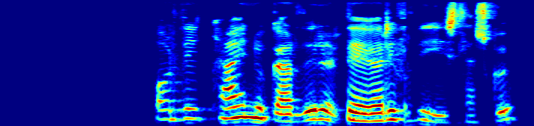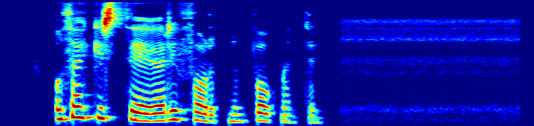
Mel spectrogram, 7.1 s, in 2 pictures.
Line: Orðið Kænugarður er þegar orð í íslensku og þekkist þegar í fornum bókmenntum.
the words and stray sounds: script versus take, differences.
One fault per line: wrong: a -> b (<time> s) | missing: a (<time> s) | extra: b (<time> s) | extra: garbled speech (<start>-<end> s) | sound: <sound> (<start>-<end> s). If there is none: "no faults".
no faults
